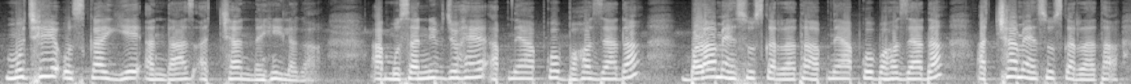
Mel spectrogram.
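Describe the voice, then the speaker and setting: A woman's voice: fairly high pitch, darkish tone. A woman teacher with a Pakistani accent, reading a story to her class and explaining each line with questions to her pupils. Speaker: Urdu teacher.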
